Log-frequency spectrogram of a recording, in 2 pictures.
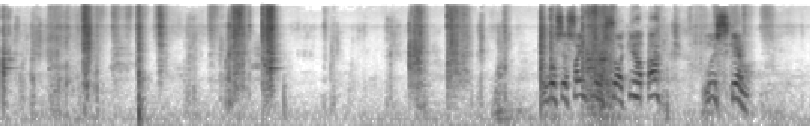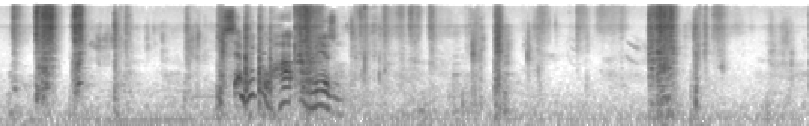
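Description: A trowel scrapes and taps against bricks.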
